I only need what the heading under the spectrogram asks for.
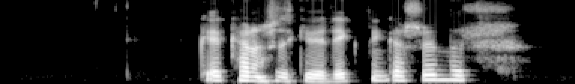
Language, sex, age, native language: Icelandic, female, 50-59, Icelandic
